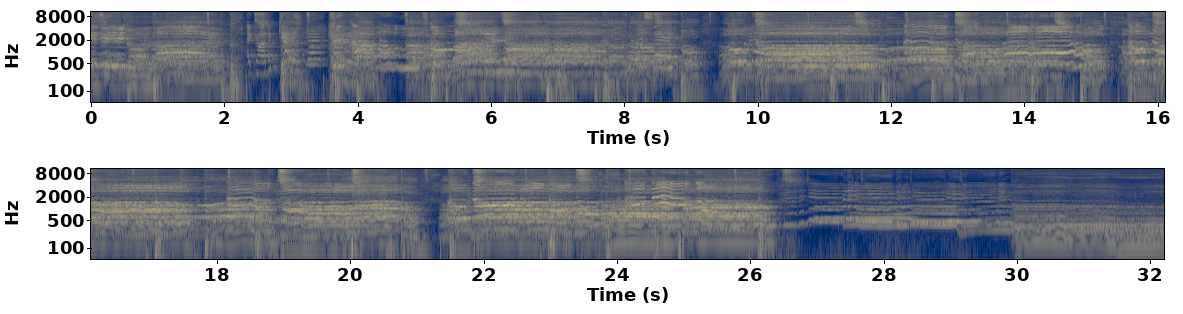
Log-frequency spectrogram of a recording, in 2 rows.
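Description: Mixed-voice a cappella group singing a pop song, a female lead over stacked backing harmonies and vocal percussion keeping the beat. About 26 seconds in the beat drops out and the voices thin to soft, sustained chords.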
